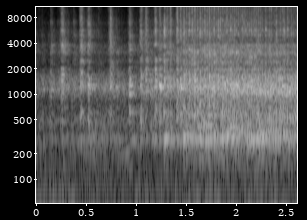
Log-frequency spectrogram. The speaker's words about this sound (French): D'ailleurs, le voilà qui décolle avec son petit avion en cette belle journée du 24 juin 1947.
